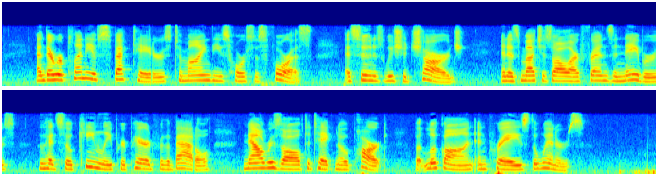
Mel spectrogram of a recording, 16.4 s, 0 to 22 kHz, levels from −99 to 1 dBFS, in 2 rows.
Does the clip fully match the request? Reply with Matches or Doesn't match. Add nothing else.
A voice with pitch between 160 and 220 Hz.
Matches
